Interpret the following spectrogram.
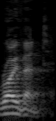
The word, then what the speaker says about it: Roivant: You founded and served as executive chairman of, how do you pronounce it? Roivant Sciences. Roivant, yeah.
